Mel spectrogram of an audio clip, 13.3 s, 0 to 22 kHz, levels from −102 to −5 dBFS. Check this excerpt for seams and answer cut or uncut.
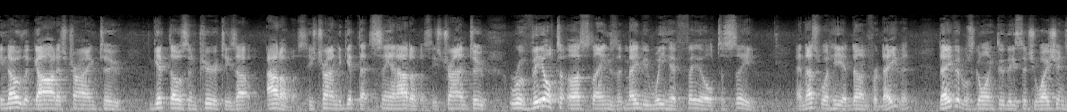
uncut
